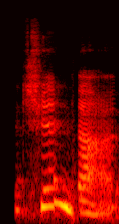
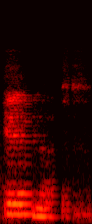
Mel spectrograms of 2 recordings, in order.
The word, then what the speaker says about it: echidna: One night, as the moon was full again, the wallaby heard the familiar waddle of the echinda, if that's how you say it. Echidnas.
